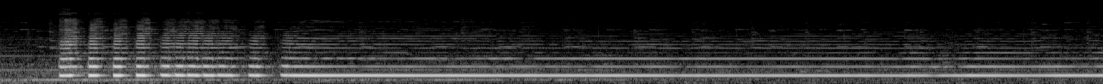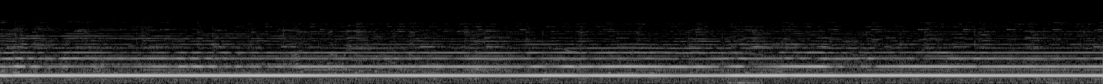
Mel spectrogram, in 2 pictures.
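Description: A conch shell blows in short bursts, then in one long steady note, loud through a microphone.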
